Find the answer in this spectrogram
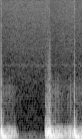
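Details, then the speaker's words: Fetal heartbeat heard on an ultrasound wand placed on the pregnant mother's belly in a quiet room: deep, booming whooshing beats, about two per second. "until I went in with Crystal and they put that machine on Crystal's belly, and it was quiet in the room, and you just heard boom, boom, boom, boom."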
